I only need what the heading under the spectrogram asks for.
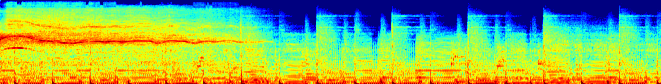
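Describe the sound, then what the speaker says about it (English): A handheld grinder works across metal on a fab shop project, a steady loud whine with a high-pitched squeal early on, then continuing grinding with rhythmic surges and scraping as pressure shifts. "We'll grind that clear off all the way across."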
